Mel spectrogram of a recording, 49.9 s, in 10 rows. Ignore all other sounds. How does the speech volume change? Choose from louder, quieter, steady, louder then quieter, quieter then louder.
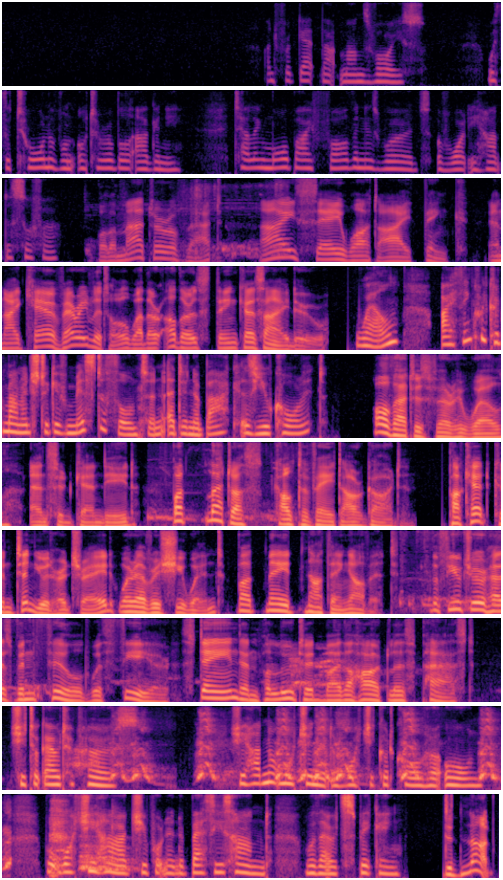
louder.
